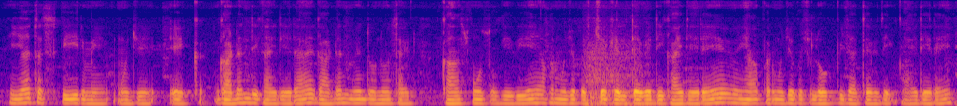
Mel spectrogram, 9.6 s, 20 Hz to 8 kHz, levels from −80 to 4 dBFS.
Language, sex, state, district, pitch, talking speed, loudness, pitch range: Hindi, male, Bihar, Jamui, 105 Hz, 245 wpm, -19 LUFS, 105-110 Hz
